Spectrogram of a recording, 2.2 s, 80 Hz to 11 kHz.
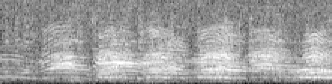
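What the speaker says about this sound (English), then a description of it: "I think people walked down there to start cheering on their kids to close this thing out" Crowd of parents shouting and cheering on their kids at a 10U youth football game between the Hiram Hornets and New Hope Patriots, a steady swell of many voices rising and falling in waves, fairly close and continuous.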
